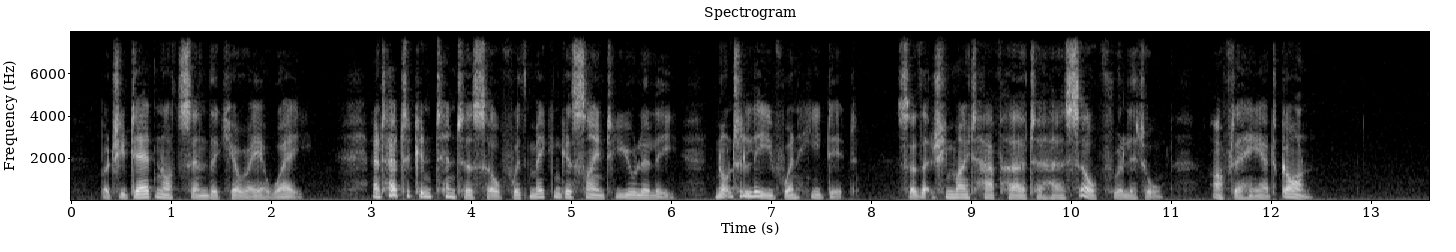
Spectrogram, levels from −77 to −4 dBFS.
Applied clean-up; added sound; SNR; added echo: none; none; none; none.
